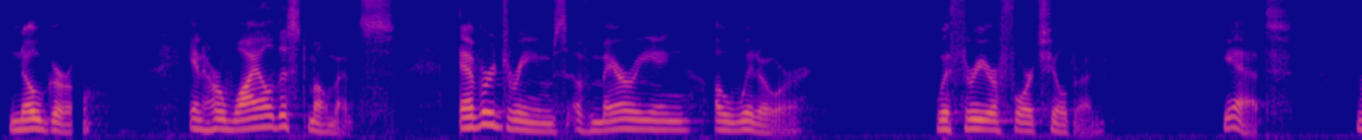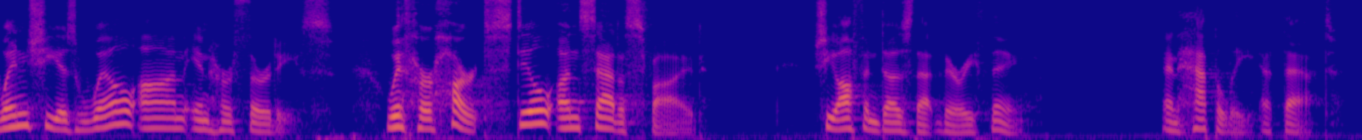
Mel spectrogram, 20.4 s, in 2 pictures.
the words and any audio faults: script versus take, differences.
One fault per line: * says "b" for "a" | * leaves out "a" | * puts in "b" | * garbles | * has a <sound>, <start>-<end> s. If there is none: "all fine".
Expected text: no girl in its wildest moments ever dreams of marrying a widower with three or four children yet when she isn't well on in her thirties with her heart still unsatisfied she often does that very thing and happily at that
* has a dropout, 0.5-0.6 s
* says "her" for "its"
* says "is" for "isn't"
